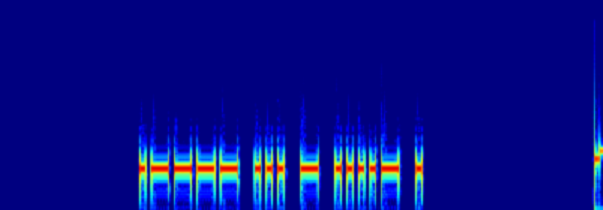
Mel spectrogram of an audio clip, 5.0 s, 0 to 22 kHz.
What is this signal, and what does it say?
Morse code, heard as a keyed tone, about 25 wpm, 700 Hz. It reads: 1ST4E
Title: Five Challenging Letter-Number Combinations 25wpm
